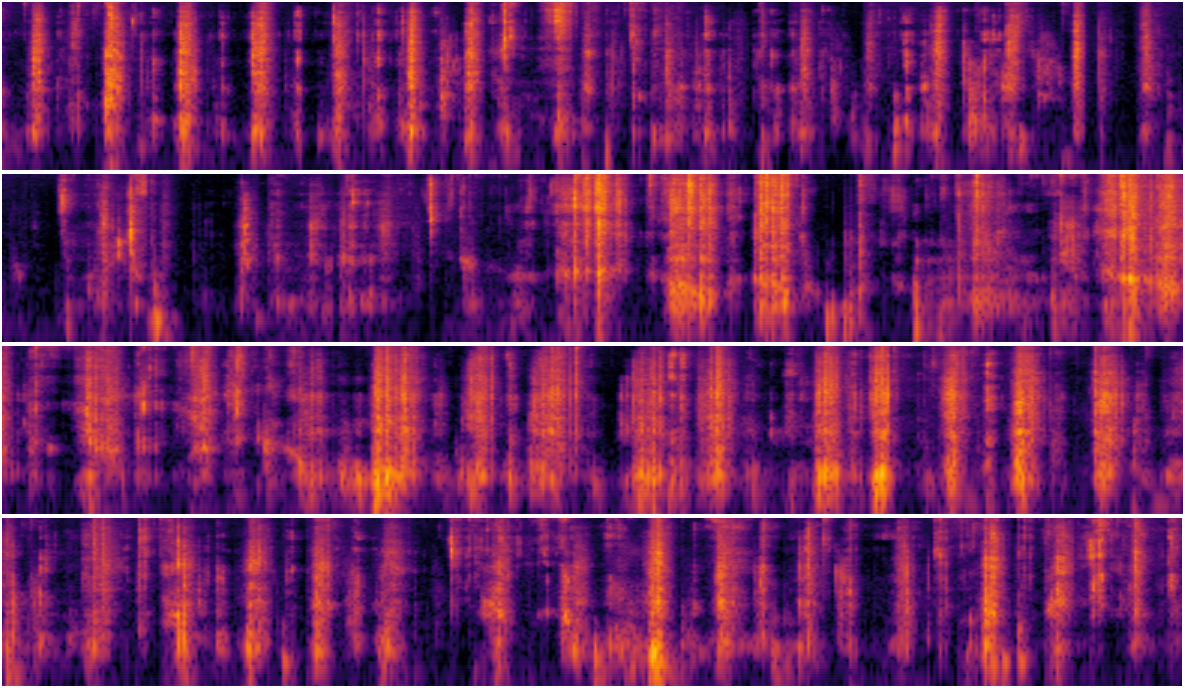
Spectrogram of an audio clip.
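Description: Close-miked eating sounds: a person chewing black-bean-sauce noodles and crunching crispy fried sweet and sour pork (tangsuyuk), a dense run of crackly bites and chews. The loudest, sharpest crunches fall about halfway through.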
